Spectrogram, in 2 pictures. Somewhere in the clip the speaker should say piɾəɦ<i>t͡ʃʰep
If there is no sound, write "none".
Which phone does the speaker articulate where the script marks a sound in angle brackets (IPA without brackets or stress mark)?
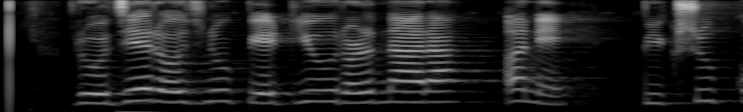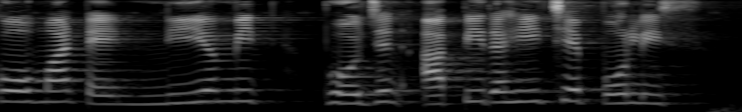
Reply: i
